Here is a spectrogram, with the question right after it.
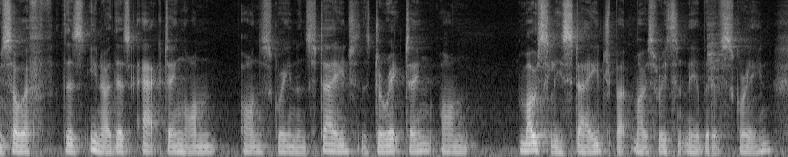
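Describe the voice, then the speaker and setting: Her voice sits very deep and low. This woman talks at a moderate pace. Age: 60s. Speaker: actor. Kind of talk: casual chat.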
